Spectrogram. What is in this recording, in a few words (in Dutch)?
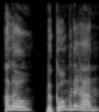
Ring Nederlandse snelle antwoorden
